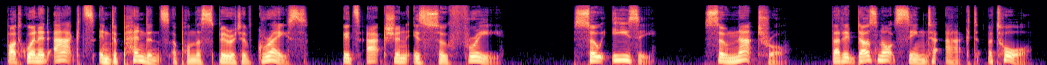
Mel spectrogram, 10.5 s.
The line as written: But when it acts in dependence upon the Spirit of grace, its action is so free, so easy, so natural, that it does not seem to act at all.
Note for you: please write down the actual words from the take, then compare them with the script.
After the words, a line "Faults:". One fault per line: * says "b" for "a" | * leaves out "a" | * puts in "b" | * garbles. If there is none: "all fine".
But when it acts in dependence upon the Spirit of grace, its action is so free, so easy, so natural, that it does not seem to act at all.
Faults:
all fine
